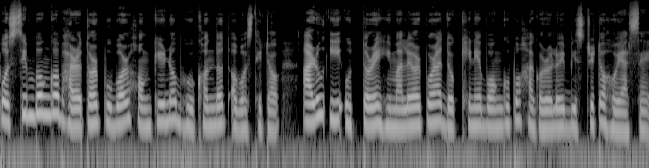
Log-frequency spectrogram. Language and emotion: Assamese, neutral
